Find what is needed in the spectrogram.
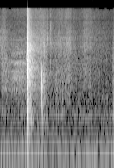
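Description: Two sharp clicks: a loud one about half a second in and a fainter one just after, with quiet room tone otherwise.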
